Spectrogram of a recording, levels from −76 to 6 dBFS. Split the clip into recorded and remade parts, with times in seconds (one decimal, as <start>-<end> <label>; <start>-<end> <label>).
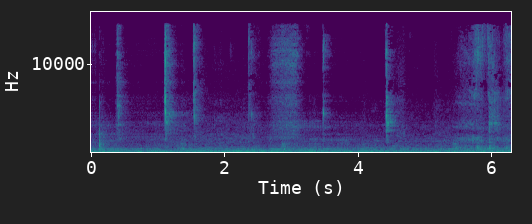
0.0-1.4 remade; 1.4-2.5 recorded; 2.5-4.1 remade; 4.1-6.3 recorded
